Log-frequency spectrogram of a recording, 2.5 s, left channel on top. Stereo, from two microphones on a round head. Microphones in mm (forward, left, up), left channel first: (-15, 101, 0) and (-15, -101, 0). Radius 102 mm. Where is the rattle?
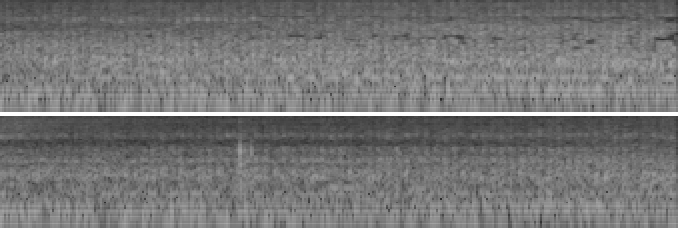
No rattle in this recording.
